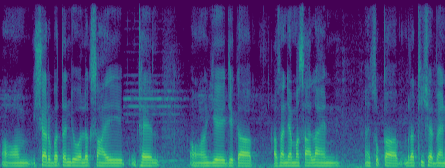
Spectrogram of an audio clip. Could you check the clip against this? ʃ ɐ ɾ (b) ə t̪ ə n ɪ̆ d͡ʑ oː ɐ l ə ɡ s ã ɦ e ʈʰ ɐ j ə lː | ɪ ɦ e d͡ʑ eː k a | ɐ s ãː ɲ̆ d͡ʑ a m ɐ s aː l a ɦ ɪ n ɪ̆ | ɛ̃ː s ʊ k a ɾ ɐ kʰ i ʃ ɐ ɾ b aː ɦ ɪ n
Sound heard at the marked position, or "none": b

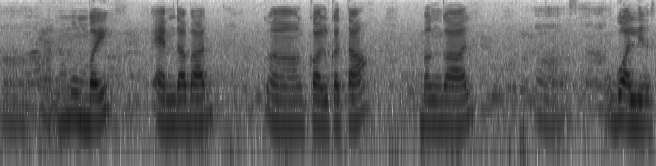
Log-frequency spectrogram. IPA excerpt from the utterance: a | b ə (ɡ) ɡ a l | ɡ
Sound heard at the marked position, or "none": ŋ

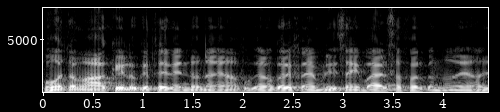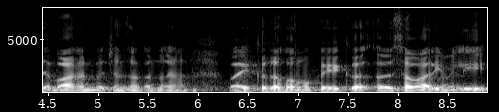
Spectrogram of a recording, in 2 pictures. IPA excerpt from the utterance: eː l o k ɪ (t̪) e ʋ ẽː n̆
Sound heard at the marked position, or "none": t̪ʰ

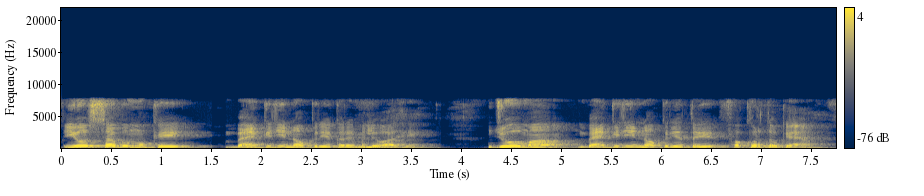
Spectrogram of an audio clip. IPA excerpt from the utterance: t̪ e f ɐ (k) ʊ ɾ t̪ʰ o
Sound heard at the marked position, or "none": kʰ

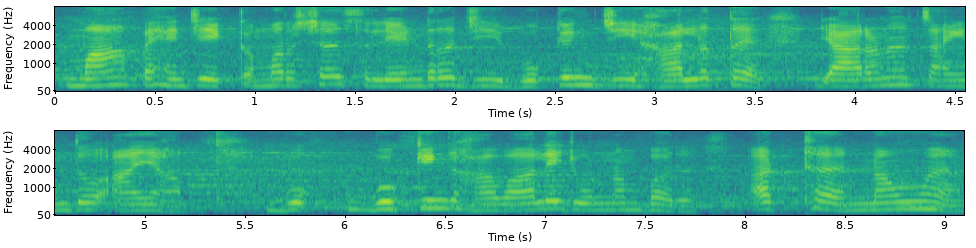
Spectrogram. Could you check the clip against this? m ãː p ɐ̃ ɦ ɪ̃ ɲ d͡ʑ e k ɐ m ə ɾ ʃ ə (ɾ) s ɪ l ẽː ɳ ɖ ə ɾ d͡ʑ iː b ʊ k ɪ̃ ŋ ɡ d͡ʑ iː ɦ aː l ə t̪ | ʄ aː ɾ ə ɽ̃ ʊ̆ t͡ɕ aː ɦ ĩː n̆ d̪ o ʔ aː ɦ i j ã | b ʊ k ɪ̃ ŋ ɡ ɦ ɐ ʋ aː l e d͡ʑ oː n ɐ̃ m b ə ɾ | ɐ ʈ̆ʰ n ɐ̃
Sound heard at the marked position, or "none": l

